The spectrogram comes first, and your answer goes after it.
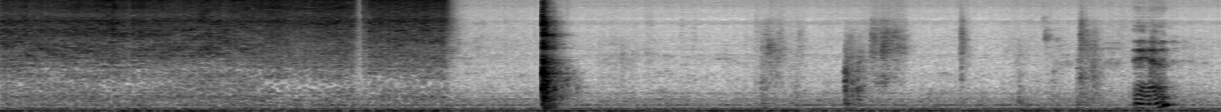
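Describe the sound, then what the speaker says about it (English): Cooking spray hisses onto a baking pan in one steady burst of about four seconds, followed by a sharp click and faint handling noises and quiet shuffling. "I'm gonna give it a little spray because we don't want any of this to really stick."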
